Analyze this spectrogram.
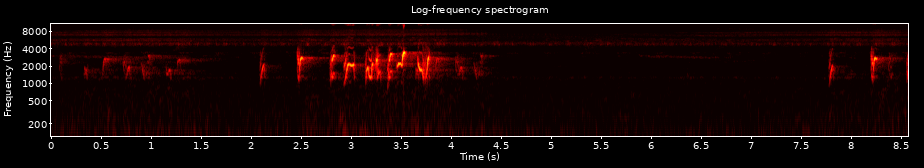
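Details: Decoy cream-vented bulbul for trapping: soft scattered chirps, then a burst of loud, bubbly, tumbling notes, a long silence, and a fresh bright phrase starting near the end.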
